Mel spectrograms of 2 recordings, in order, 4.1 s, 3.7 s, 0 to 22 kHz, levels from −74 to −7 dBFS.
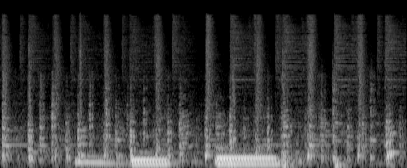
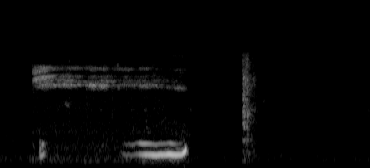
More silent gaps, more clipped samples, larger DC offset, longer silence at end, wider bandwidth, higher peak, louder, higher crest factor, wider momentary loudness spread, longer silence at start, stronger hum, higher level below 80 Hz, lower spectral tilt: neither; neither; neither; second, 0 s vs 1.15 s; first, 16.5 kHz vs 7.2 kHz; first, -10 dBFS vs -24 dBFS; first, -26 LUFS vs -38 LUFS; about the same, 16 dB vs 16 dB; about the same, 11 LU vs 12 LU; second, 0 s vs 0.35 s; neither; first, -32 dBFS vs under -90 dBFS; first, -6 dB/octave vs -3 dB/octave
